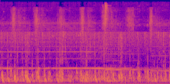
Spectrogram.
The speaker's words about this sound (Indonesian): Tiba-tiba terdengar langkah-langkah kaki binatang mendekat, pemburu pun mulai siaga, penuh ternyata, ah, kijang.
